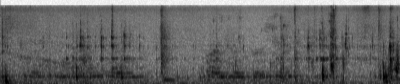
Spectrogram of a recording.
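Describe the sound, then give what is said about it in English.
Quiet sipping of water, with a scatter of small wet clicks and mouth noises spread across a few seconds and no talking. “Think about it here for just a moment while I have a sip of water to keep myself awake.”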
